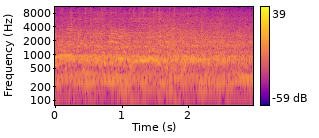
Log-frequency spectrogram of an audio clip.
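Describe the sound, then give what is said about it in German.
Office workers clapping and cheering in an office as Bitcoin crosses the 10,000 dollar mark, a dense, steady wash of applause mixed with excited overlapping voices that holds at an even loudness throughout. “Die Mitarbeiter klatschen und feiern.”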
